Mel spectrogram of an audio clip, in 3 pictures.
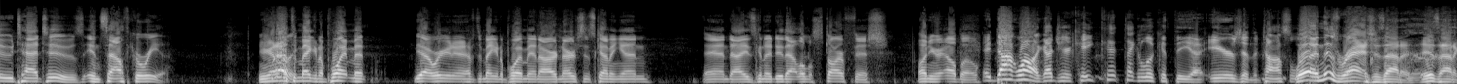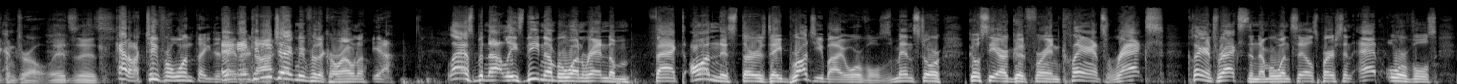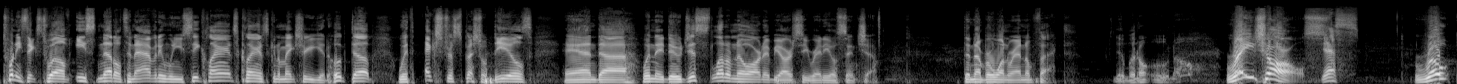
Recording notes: LIVE from 1812 Pizza Company on Hilltop!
